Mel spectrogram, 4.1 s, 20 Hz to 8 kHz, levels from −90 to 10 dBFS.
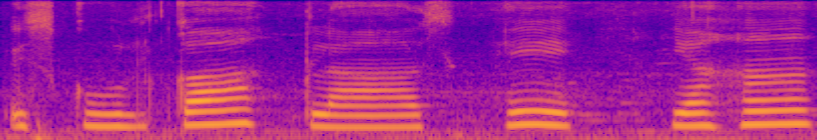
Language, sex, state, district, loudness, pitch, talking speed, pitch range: Hindi, female, Madhya Pradesh, Bhopal, -17 LUFS, 235 Hz, 90 wpm, 220-255 Hz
